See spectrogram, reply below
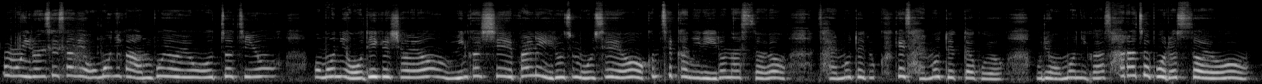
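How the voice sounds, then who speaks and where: A woman voicing an anxious middle-aged mother whose voice turns shrill and pleading in an audiobook story. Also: fairly even intonation, moderate pace, hardly any pauses, warm tone. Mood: panicked.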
